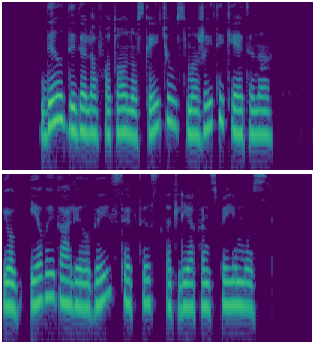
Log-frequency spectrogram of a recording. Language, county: Lithuanian, Telšiai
